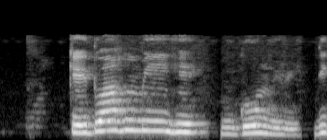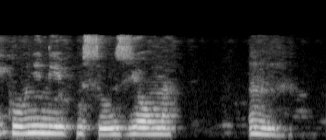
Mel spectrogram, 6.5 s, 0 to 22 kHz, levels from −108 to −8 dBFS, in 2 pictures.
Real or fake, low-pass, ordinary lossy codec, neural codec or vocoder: real; none; none; none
